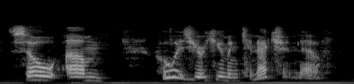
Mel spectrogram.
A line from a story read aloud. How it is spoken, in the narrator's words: Arya asked sweetly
